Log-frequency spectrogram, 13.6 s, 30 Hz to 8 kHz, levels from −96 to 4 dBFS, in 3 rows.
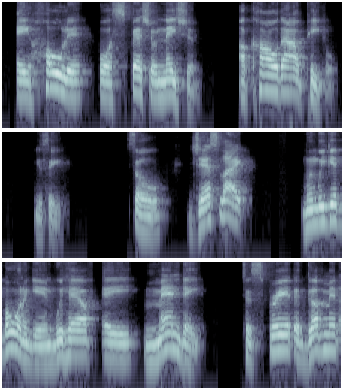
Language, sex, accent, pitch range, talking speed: English, male, American, 115-155 Hz, 120 wpm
